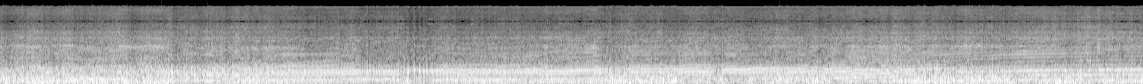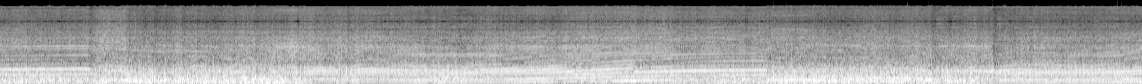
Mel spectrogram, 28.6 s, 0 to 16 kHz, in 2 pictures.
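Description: Rotax 125cc single-cylinder two-stroke kart engine at racing speed, heard on board: the revs climb along each straight and drop sharply into the corners, several times over. The longest climb ends in a sudden drop about halfway through.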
